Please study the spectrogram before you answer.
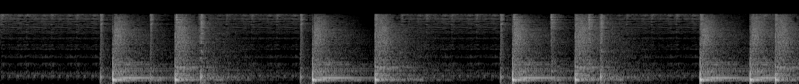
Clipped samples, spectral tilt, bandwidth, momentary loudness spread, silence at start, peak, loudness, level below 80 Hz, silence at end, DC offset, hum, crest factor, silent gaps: under 0.1%; -3 dB/octave; 11.5 kHz; 14 LU; 0 s; -8 dBFS; -27 LUFS; -54 dBFS; 0 s; under 0.1%; none; 20 dB; none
